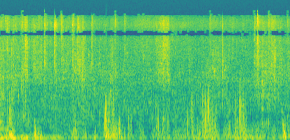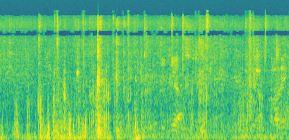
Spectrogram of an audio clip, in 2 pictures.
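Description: Wind rumbling on the microphone aboard a small open boat on choppy sea, with scattered short knocks.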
